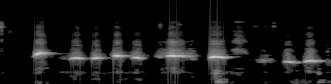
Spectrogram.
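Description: A person whistles a short, halting tune, about ten clear separate notes in an uneven rhythm, close and alone with no talking.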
